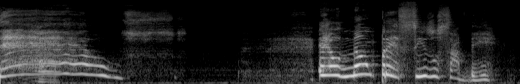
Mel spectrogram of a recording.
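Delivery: loud high-pitched shout. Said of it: "ela gritava".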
